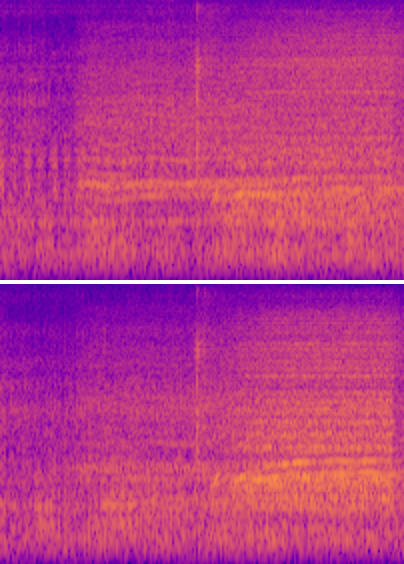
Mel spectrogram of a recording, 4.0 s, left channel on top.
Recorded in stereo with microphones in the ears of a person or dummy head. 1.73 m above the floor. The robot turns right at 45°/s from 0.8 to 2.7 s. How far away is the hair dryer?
About 1.7 m.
